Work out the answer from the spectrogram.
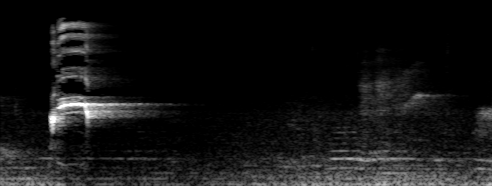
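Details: Black-capped lory call, very loud: one abrupt harsh whistled screech rising sharply and trailing off, followed by quiet background with a faint distant chirp.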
